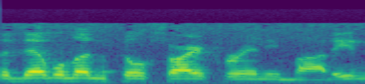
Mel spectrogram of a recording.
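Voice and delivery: ordinary talk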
